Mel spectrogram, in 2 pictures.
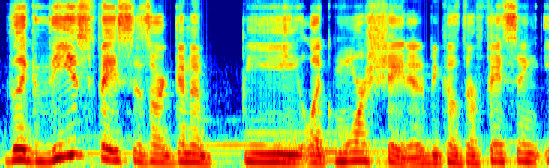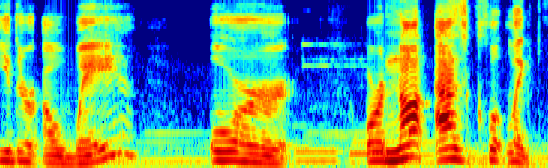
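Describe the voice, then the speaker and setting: A man's voice: fairly high pitch, expressive, unhurried, soft background music. A man streaming while he draws, chatting casually and explaining art, with rambling talk that often restarts mid-thought. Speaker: artist streamer. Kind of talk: casual live-stream chat while drawing.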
